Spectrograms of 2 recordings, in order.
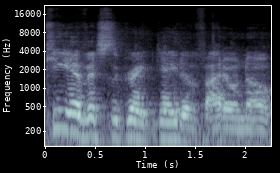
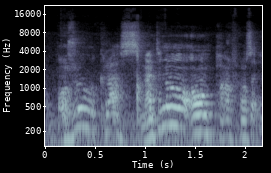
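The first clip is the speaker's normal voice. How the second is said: put-on higher, fluent native French accent; perfect French; 7 semitones higher than usual. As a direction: switch into a teacher's flawless French, higher. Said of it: "Just perfect French".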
